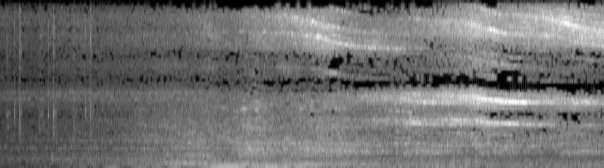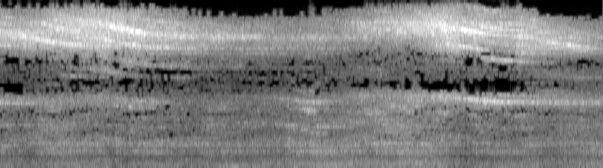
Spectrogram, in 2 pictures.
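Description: A TGV Atlantique high-speed electric trainset passes close by. The sound swells over the first two seconds as the train arrives, then holds as a steady rush of wheels and bogies on the rails, with high whining tones that slide down in pitch, until the rear power car goes by at the end.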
